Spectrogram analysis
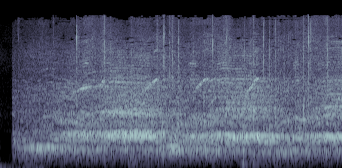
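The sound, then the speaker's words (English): Netanyahu supporters cheering on election night after his April re-election win: loud crowd cheering that bursts in abruptly and holds steady, with whoops and shouts rising over the roar. “The night Netanyahu won re-election in April, his supporters cheered, "He's a magician."”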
